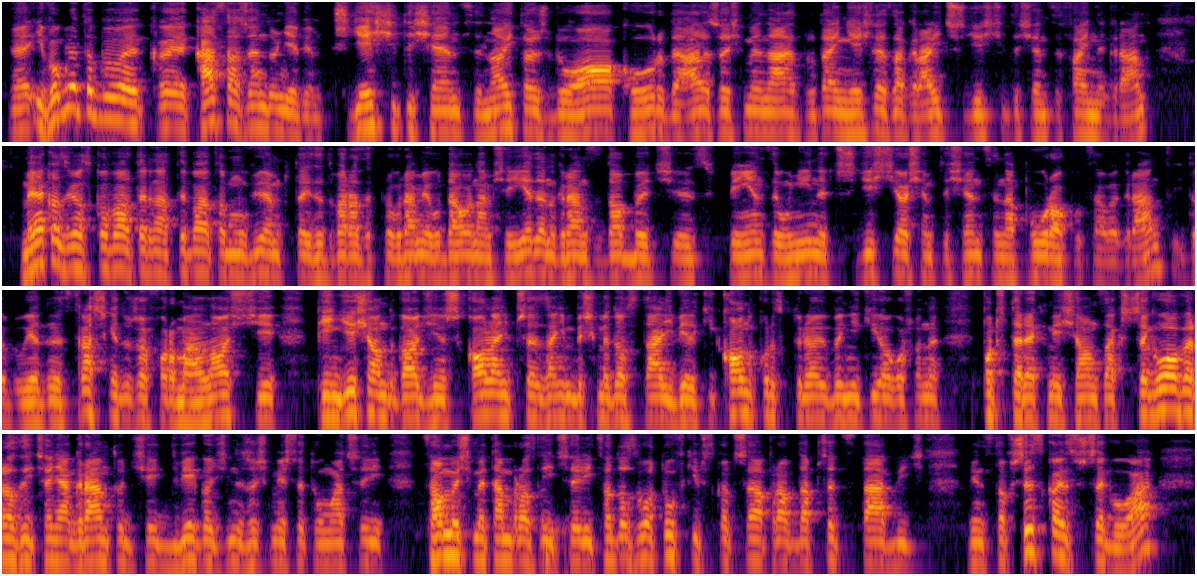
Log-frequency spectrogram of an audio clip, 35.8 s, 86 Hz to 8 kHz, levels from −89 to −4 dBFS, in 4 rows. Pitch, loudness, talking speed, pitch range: 125 Hz, -25 LUFS, 175 wpm, 115-130 Hz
